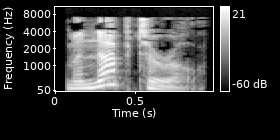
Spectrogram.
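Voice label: "monopteral", British English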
